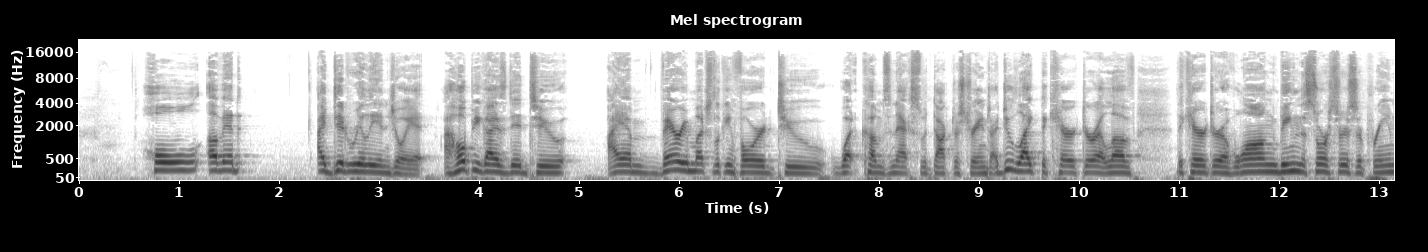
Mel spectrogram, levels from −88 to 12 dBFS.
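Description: From 1.84 to 2.69 s there are six CD scratch ticks, the longest about 2 ms, where a scratch beat the error correction once per disc revolution and the player patched over it.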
